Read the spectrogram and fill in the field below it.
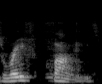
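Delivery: "Ralph Fiennes" said slowly as RAFE FINES; "Ralph" rhymes with safe, "Fiennes" with lines; careful name pronunciation. Shown as a demonstration. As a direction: say "Ralph Fiennes" as rayf fynz, unhurried. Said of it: "it's hard to pronounce".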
